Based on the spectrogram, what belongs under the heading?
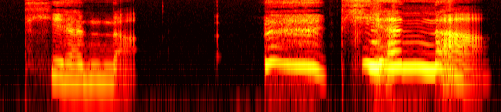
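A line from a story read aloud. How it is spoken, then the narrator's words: Wailing. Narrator (Chinese): 吉子……大哭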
